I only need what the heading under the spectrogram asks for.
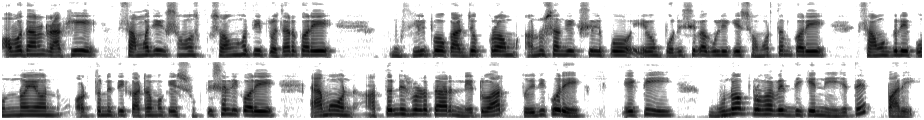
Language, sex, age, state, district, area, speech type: Bengali, female, 45-60, West Bengal, Nadia, rural, spontaneous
